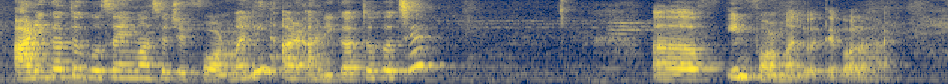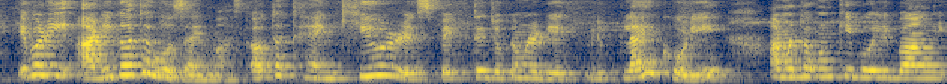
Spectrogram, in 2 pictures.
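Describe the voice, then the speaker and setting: A woman teaching a casual language lesson, explaining step by step and repeating phrases slowly. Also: a little high, a little mellow. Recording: echoey room with faint noise.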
